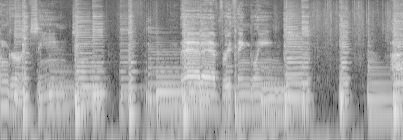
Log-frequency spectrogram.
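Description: A man singing to his own strummed acoustic guitar, a slow song with short pauses between phrases.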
